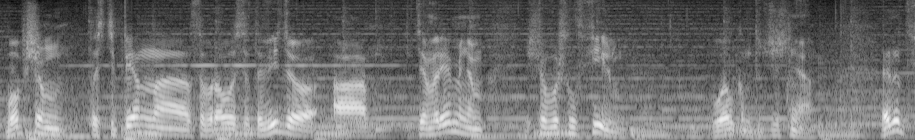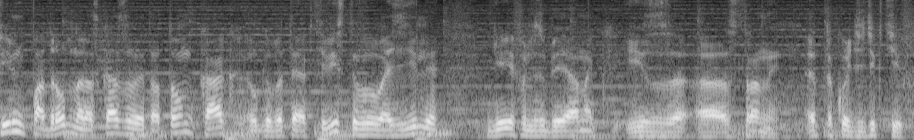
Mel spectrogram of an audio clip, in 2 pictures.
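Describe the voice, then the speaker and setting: A man, the journalist host, narrating a documentary in a measured, reflective way and asking questions. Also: medium pitch, lively intonation. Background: music.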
